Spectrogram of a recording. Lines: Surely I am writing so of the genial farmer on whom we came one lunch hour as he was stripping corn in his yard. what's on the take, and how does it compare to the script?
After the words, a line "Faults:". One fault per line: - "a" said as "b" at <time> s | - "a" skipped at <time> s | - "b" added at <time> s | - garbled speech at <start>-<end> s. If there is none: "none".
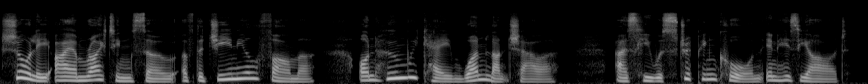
Surely I am writing so of the genial farmer on whom we came one lunch hour as he was stripping corn in his yard.
Faults:
none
